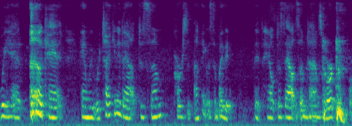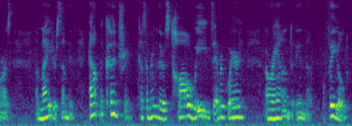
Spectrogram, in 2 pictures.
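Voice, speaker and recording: A woman with an American accent at a fairly quick pace, with audible room echo and noticeable background noise. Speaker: family member reminiscing. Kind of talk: casual chat.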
